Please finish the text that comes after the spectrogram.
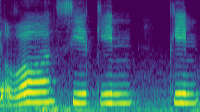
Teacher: Qaf yang kita sebut adalah huruf yang tebal, tapi bila berbaris bawah ketebalannya dinipiskan sikit. Tak boleh baca qin.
